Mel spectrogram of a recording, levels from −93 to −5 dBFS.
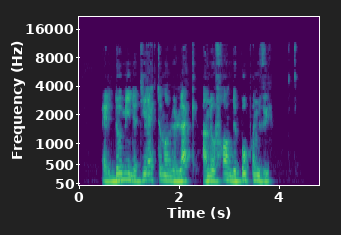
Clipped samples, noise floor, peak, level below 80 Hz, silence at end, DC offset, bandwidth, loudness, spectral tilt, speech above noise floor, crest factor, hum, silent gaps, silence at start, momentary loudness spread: under 0.1%; -58 dBFS; -12 dBFS; -62 dBFS; 1 s; under 0.1%; 11.5 kHz; -29 LUFS; -6.5 dB/octave; 30 dB; 18 dB; none; none; 0.45 s; 7 LU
